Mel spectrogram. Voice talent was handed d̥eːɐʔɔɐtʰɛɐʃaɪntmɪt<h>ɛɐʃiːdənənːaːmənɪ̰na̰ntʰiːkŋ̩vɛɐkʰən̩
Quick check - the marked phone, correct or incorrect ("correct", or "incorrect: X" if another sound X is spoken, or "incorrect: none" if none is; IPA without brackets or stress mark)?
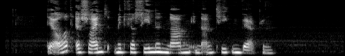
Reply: incorrect: f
